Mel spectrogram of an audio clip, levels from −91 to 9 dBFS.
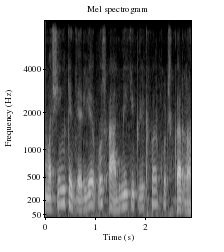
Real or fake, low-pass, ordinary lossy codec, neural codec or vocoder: fake; 7.2 kHz; Opus, 24 kbps; codec, 24 kHz, 3 kbps, HILCodec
